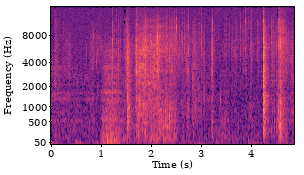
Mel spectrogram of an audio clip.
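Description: Packing tape being cut and torn off a cardboard shipping box, with scratchy crinkling and tearing, a sharp click about one and a half seconds in and another near the end.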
